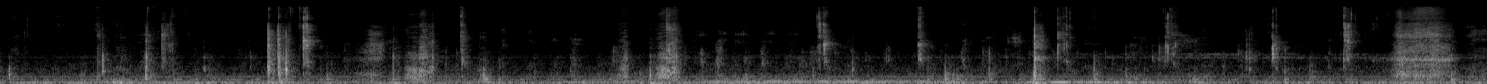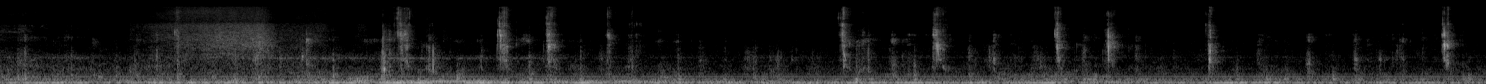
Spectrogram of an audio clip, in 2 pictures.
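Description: Close-miked eating: a man chewing beef bopis, rice and sausage, with many short, sharp, wet mouth clicks and lip smacks as he chews.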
